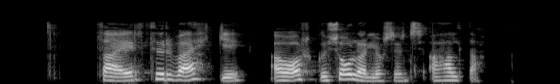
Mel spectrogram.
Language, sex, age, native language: Icelandic, female, 40-49, Icelandic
